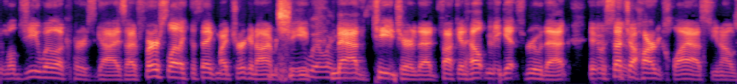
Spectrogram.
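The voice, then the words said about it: Imitates another person's voice. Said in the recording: “Your Matthew Slater impression is is the best thing you've done in a long time.”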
